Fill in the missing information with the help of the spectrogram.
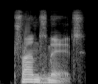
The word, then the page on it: transmit: British English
